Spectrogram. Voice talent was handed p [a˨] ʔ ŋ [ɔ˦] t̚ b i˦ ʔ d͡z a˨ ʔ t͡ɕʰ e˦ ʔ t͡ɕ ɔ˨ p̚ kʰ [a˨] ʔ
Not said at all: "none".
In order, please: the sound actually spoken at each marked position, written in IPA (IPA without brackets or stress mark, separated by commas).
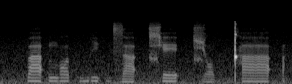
a˦, ɔ˦, a˦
